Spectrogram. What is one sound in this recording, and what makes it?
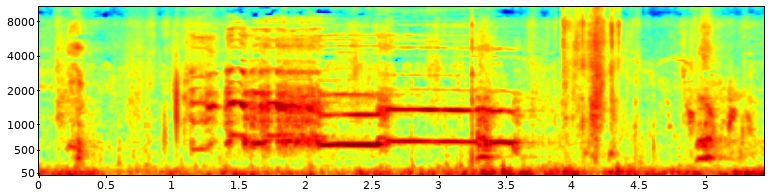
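Hens cluck and croon nearby.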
